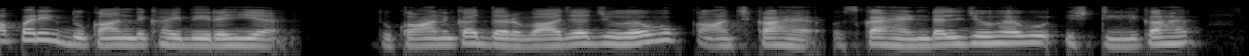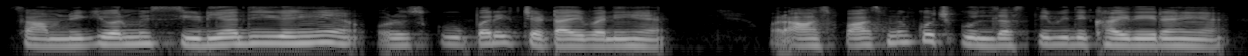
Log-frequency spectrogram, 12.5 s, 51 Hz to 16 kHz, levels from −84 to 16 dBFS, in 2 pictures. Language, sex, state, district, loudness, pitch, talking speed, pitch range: Hindi, female, Bihar, Jamui, -26 LUFS, 165 Hz, 240 wpm, 155-185 Hz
